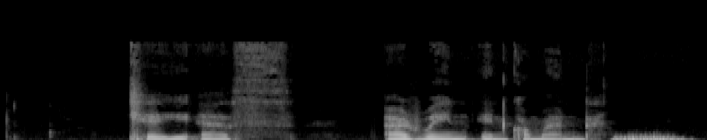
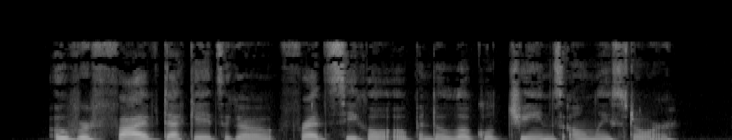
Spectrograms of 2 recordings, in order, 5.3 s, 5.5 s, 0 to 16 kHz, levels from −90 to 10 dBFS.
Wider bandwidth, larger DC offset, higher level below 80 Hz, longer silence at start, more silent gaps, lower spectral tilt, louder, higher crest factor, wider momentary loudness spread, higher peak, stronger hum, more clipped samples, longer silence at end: about the same, 11.5 kHz vs 12 kHz; neither; first, -46 dBFS vs -78 dBFS; first, 0.95 s vs 0.4 s; neither; first, -8.5 dB/octave vs -4.5 dB/octave; first, -26 LUFS vs -34 LUFS; about the same, 18 dB vs 20 dB; about the same, 11 LU vs 10 LU; first, -10 dBFS vs -14 dBFS; neither; neither; second, 0.15 s vs 0.45 s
